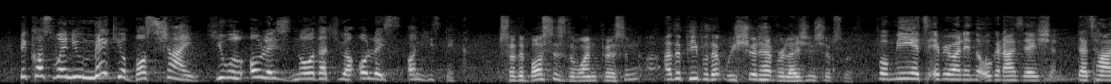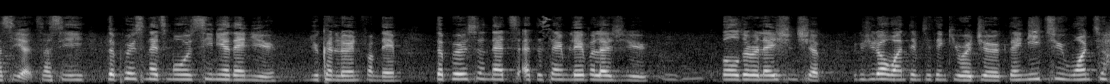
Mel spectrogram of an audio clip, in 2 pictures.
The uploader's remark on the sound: an interactive panel discussion where audience members are able to engage with top experts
